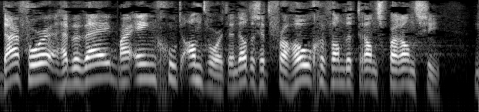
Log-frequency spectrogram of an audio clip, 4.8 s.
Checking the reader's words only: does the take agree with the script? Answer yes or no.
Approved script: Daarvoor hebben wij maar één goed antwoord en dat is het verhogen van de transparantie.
yes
